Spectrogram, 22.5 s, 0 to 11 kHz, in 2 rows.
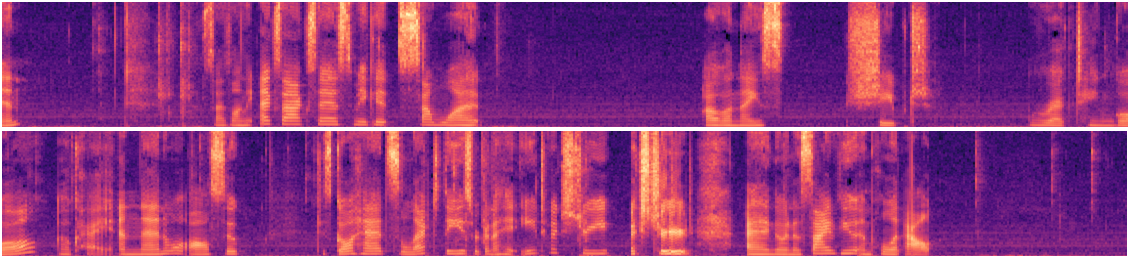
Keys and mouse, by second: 1.0-2.7 drag, 4.1-6.9 drag, 10.6-16.0 right drag, 17.0 KP_3, 19.1 click, 20.2 click, 21.8-22.5 drag.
